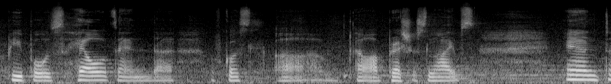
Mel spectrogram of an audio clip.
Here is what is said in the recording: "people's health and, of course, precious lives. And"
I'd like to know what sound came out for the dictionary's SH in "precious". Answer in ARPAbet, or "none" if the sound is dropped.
SH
